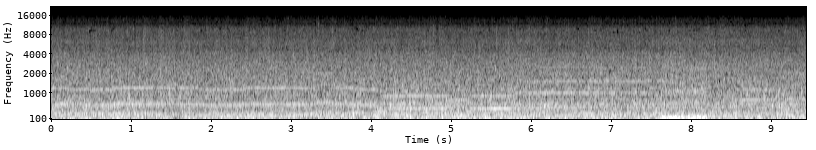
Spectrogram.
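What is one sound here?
Soft electronic game music plays with steady held notes.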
